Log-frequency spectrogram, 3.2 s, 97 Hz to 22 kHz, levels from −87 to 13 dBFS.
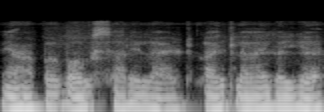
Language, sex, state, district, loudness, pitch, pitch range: Hindi, male, Jharkhand, Deoghar, -15 LUFS, 105 Hz, 105-110 Hz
